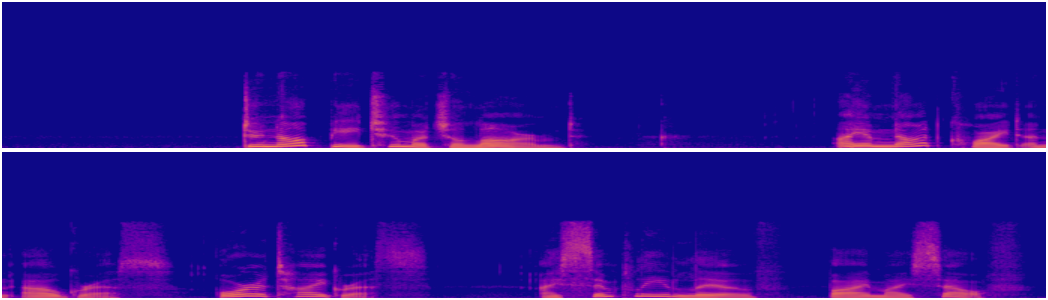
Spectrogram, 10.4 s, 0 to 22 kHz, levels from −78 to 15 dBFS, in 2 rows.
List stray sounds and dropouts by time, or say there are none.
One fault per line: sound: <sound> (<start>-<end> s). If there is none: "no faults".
no faults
